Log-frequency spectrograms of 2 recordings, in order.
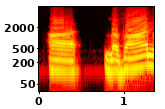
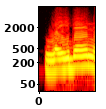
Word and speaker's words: Lavan: Also, her father's name, Lavan in Hebrew, Laban in the English pronunciation, it meets one of the words in Hebrew that means moon.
